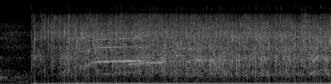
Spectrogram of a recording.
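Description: An audience bursts into sustained applause to vote on which story to hear, the vote judged by how loud the clapping is: a dense, steady wash of many hands clapping at a fairly loud level with a faint whistle or cheer mixed in.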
